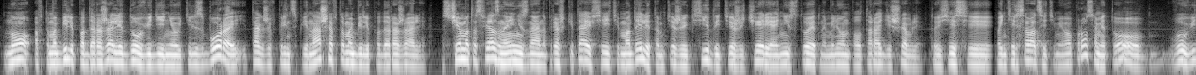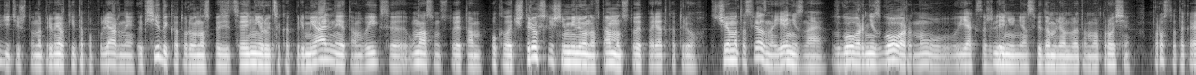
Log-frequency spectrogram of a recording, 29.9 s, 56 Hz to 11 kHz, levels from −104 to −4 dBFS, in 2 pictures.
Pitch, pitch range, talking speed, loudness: 125 Hz, 115-140 Hz, 195 wpm, -17 LUFS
